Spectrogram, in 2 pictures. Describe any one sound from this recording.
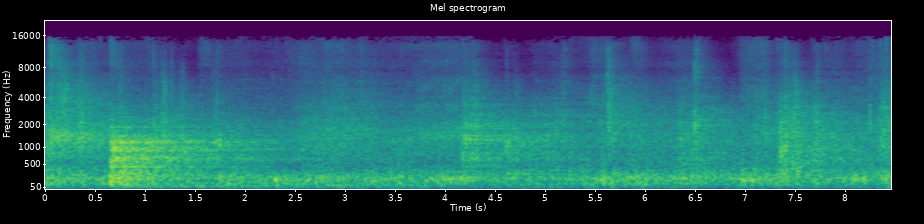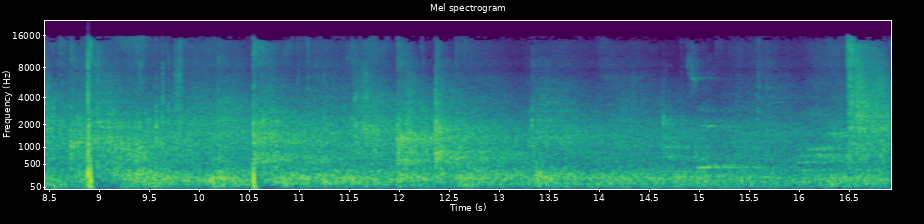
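Hockey skate blades carve and scrape across ice.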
